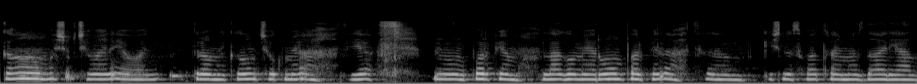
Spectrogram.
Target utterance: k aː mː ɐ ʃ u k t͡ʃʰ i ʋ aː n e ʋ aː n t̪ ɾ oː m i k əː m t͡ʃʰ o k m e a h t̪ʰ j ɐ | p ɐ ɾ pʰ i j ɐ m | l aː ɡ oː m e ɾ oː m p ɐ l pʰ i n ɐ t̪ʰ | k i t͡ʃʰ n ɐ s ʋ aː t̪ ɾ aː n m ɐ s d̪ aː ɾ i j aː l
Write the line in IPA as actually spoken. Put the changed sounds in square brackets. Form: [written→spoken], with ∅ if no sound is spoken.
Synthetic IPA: k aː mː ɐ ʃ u k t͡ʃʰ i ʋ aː n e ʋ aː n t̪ ɾ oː m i k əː m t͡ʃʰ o k m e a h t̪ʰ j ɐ | p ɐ ɾ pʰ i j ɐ m | l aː ɡ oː m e ɾ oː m p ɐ [l→ɾ] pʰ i n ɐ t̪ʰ | k i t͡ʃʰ n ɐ s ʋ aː t̪ ɾ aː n m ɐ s d̪ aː ɾ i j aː l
